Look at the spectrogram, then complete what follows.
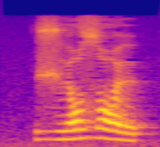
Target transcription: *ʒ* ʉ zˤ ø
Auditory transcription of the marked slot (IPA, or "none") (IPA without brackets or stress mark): ʒ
